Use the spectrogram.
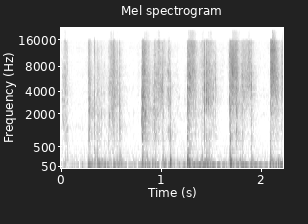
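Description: A deck of reading cards being shuffled by hand, with several quick riffling bursts that come in a steady rhythm, close and moderately loud, and no talking.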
